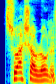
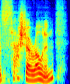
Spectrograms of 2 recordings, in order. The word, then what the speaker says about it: Saoirse: Und, oh Gott, wie wird die denn nochmal ausgesprochen? Die Ronan. – Saoirse Ronan. – Saoirse Ronan. Genau, bekannt aus Lady Bird.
